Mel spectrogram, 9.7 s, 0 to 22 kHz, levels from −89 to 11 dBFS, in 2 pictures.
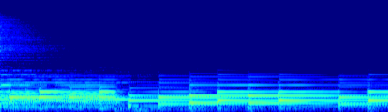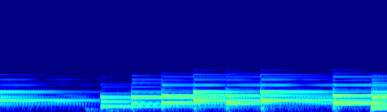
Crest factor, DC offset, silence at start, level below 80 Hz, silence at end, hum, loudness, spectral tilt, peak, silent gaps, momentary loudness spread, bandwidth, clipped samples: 16 dB; under 0.1%; 0 s; -72 dBFS; 0 s; none; -43 LUFS; -8.5 dB/octave; -26 dBFS; none; 9 LU; 12 kHz; under 0.1%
